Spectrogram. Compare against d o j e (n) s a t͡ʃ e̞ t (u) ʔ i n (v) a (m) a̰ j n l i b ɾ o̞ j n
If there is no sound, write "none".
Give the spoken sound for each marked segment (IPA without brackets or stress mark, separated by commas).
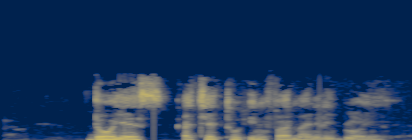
none, u, f, n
